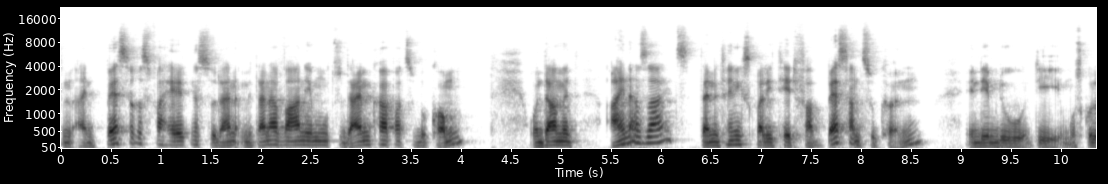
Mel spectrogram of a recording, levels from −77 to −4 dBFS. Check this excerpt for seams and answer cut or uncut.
uncut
